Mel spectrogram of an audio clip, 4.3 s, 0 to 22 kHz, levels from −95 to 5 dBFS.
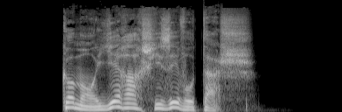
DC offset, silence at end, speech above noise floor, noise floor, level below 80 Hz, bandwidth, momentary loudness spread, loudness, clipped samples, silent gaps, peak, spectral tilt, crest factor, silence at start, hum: under 0.1%; 1.15 s; 68 dB; -87 dBFS; -46 dBFS; 17.5 kHz; 7 LU; -19 LUFS; under 0.1%; none; -6 dBFS; -4 dB/octave; 16 dB; 0.8 s; none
